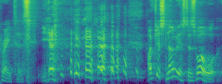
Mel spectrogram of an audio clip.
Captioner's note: both laughing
